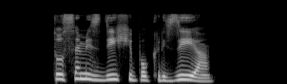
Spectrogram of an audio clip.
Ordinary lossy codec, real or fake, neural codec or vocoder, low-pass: none; real; none; 10.8 kHz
